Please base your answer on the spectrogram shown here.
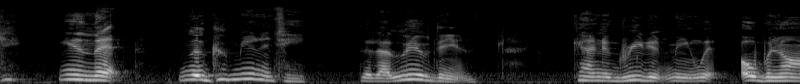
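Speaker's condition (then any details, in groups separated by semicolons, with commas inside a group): Cerebral palsy; cerebral palsy, from birth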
